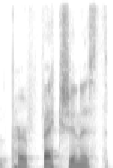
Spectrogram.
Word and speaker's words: perfectionist: Okay, so the stress here should be on the second syllable, perfectionist.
